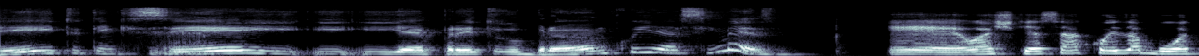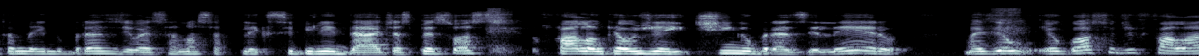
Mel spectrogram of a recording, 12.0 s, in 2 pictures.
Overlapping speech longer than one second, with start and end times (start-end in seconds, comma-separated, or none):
none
